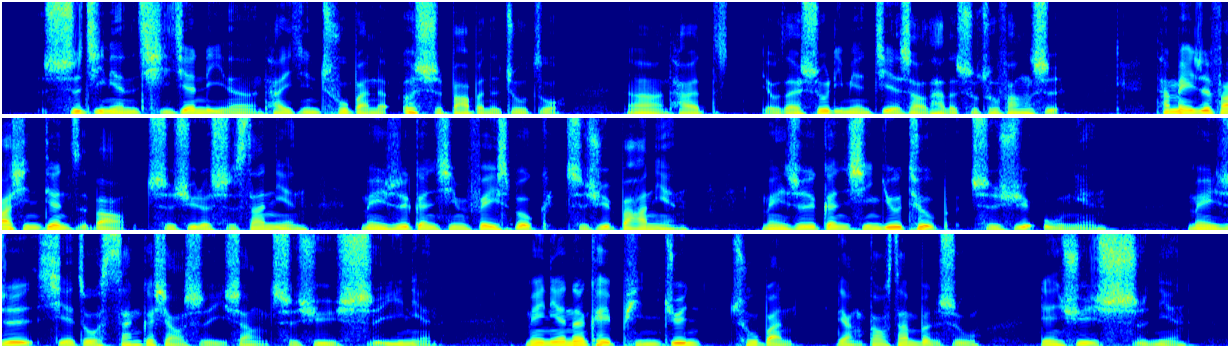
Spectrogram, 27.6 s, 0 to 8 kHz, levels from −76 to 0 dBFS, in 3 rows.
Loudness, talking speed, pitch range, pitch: -30 LUFS, 250 characters per minute, 85-110 Hz, 95 Hz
